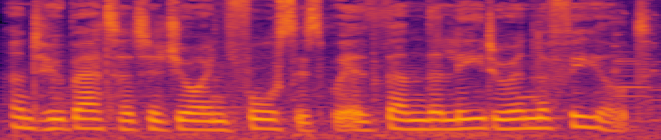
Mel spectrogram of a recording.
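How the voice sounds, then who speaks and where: A woman's voice: on the low side, steady tone, moderate pace, dark tone, soft background music, lightly acted. A woman playing a shrewd, formal caravan leader in a video game, courteous with a saleswoman's polish. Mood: smug, businesslike. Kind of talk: video game drama acting.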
